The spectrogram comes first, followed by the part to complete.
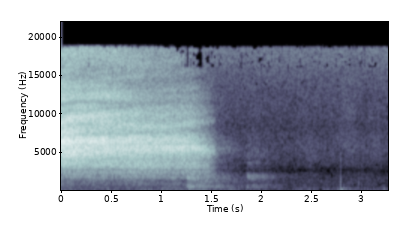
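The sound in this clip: A voice imitates a leaking tyre with a long shushing hiss, as when hushing noisy children in church. The steady, loud, breathy hiss lasts about a second and a half, then cuts off, leaving faint small noises.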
